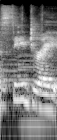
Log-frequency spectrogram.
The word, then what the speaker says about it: cidre: That's not the cidre, is it? Is it spelled C-I-D-R-E? – Cider? Yeah, it's the cider. – It really is pronounced cidre. For that brand.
